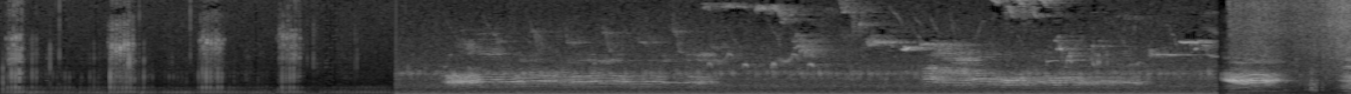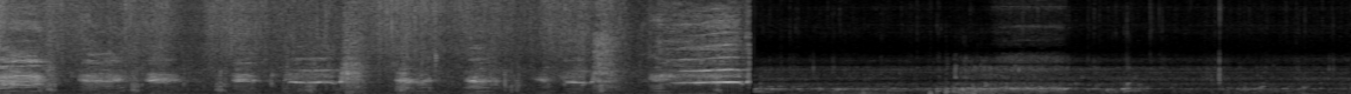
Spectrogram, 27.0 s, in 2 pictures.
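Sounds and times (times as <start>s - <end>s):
steady low hum: 0.0s - 20.4s
birds chirping and warbling: 2.0s - 21.0s
honking animal calls: 4.1s - 21.0s.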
